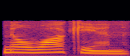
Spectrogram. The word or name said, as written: Milwaukeean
